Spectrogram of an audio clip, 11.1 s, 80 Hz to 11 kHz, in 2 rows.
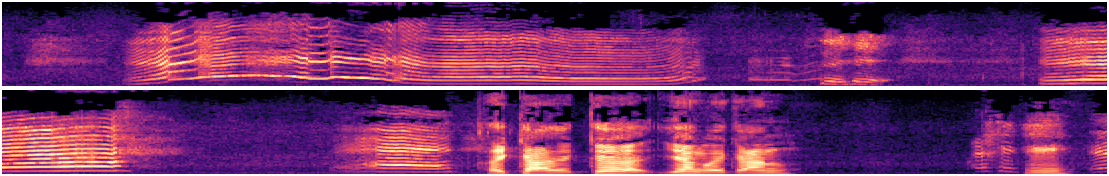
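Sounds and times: toddler wailing: 0:00.6 - 0:04.4, 0:05.2 - 0:06.3, 0:07.2 - 0:07.8.

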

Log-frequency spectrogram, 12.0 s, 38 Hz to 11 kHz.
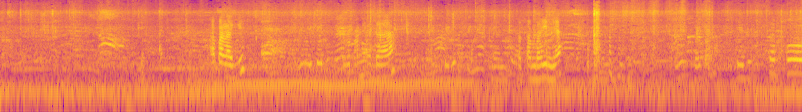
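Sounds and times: people talking: 0:03.1 - 0:09.2.

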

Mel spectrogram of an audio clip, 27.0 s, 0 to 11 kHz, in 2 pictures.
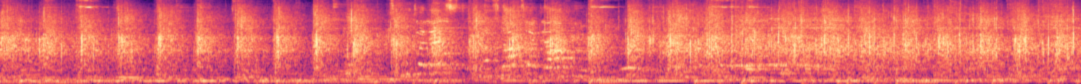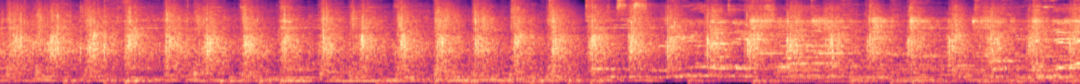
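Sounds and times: audience clapping along: 0:00.0 - 0:27.0
live pop band playing: 0:00.0 - 0:27.0.

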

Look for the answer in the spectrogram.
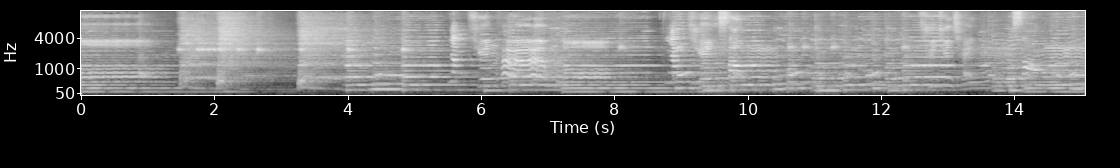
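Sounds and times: traditional opera instrumental music: 0:00.0 - 0:02.5, 0:04.0 - 0:15.0
percussion burst: 0:01.4 - 0:05.0.

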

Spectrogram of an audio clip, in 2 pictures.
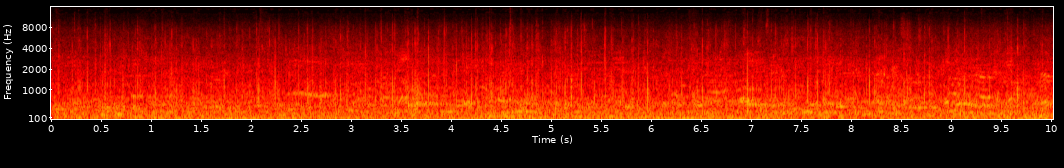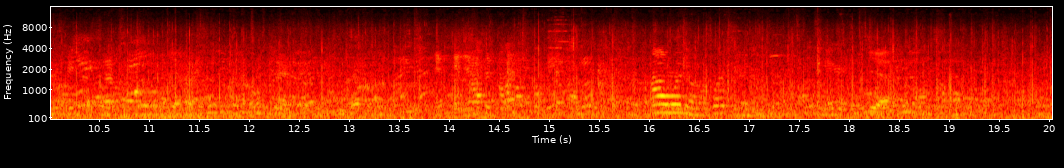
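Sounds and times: chatter of passers-by: 0:00.0 - 0:20.0
footsteps on wet paving: 0:00.0 - 0:20.0.

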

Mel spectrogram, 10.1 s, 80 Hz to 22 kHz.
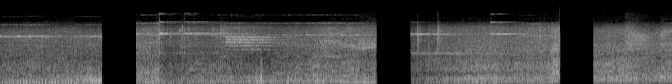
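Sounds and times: traffic and wheels rumbling: 0:00.0 - 0:10.0.

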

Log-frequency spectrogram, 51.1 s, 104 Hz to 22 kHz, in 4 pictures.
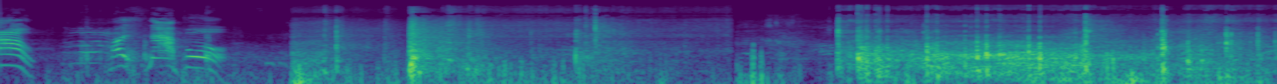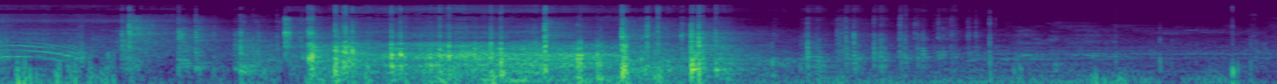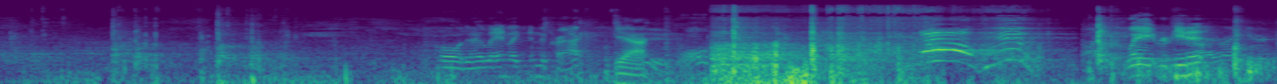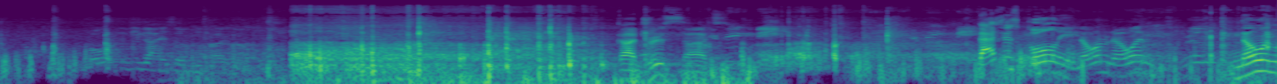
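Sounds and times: skateboard wheels rolling on concrete: 0:00.0 - 0:51.0
skateboard clacking on ground: 0:41.0 - 0:48.0.

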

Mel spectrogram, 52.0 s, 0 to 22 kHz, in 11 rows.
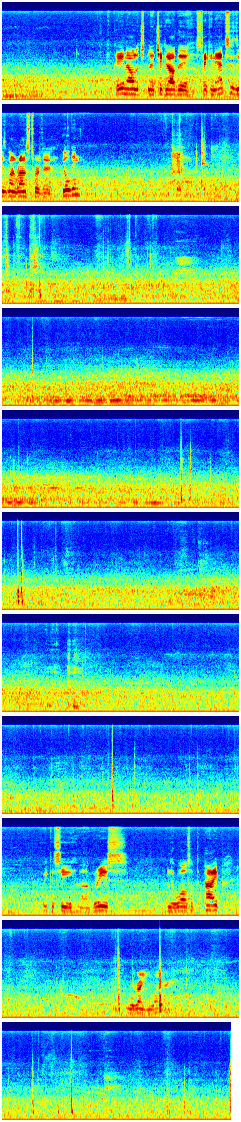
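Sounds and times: street traffic noise: 0:00.0 - 0:51.9
sharp clicks and knocks: 0:22.4 - 0:24.9, 0:34.5 - 0:36.0, 0:44.8 - 0:45.2.

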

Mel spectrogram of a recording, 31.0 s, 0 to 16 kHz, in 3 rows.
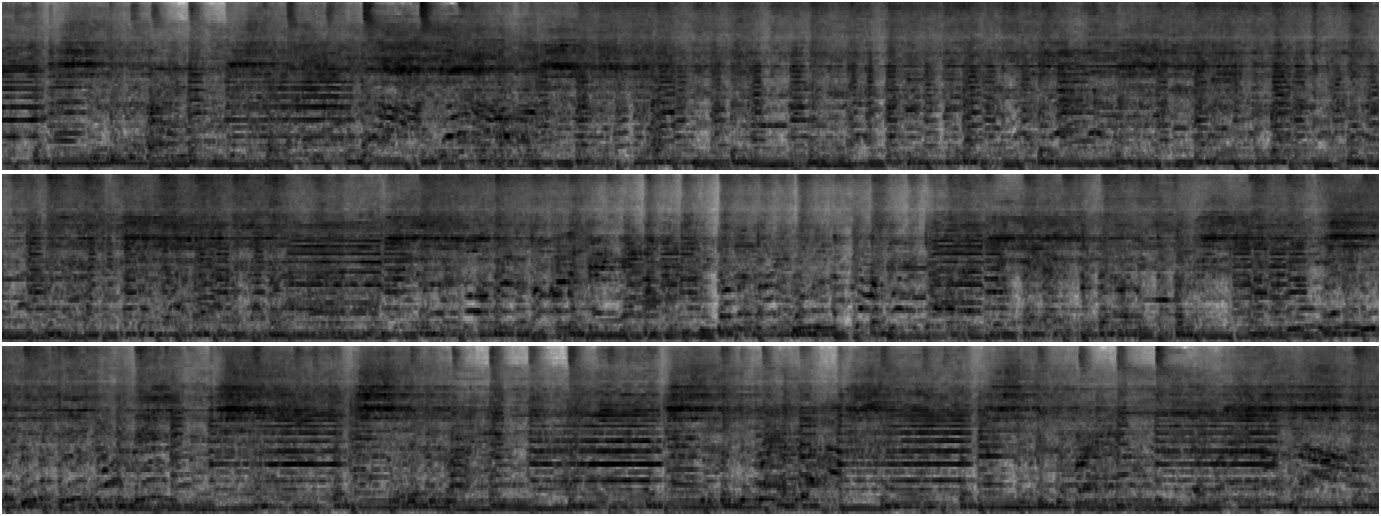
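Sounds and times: ska band playing live: 0:00.0 - 0:30.9.

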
